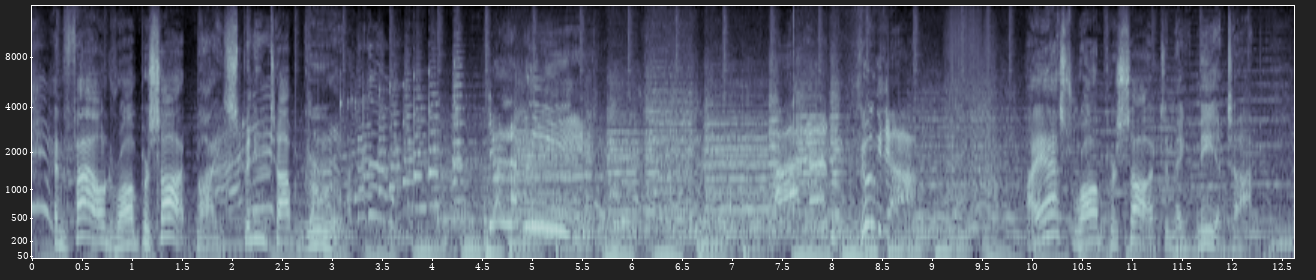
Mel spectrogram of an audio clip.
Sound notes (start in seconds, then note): 3.0 non-english speech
